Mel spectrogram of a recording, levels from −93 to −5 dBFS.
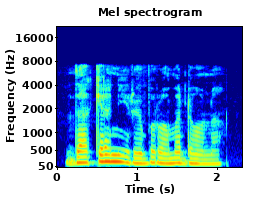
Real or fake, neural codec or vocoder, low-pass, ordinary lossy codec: real; none; 7.2 kHz; none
